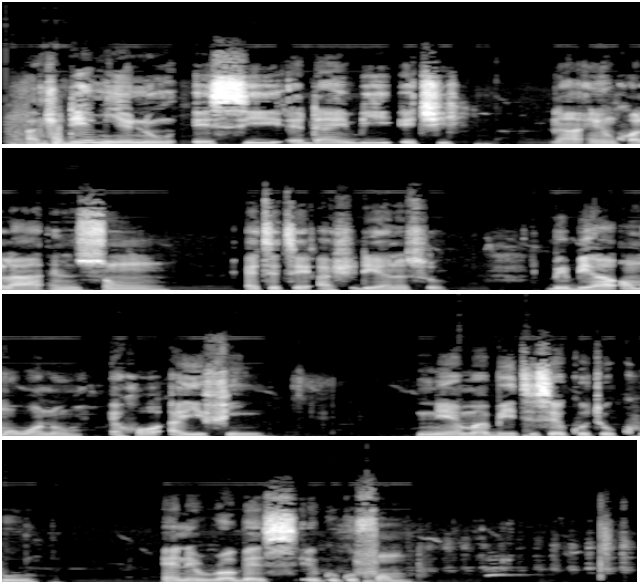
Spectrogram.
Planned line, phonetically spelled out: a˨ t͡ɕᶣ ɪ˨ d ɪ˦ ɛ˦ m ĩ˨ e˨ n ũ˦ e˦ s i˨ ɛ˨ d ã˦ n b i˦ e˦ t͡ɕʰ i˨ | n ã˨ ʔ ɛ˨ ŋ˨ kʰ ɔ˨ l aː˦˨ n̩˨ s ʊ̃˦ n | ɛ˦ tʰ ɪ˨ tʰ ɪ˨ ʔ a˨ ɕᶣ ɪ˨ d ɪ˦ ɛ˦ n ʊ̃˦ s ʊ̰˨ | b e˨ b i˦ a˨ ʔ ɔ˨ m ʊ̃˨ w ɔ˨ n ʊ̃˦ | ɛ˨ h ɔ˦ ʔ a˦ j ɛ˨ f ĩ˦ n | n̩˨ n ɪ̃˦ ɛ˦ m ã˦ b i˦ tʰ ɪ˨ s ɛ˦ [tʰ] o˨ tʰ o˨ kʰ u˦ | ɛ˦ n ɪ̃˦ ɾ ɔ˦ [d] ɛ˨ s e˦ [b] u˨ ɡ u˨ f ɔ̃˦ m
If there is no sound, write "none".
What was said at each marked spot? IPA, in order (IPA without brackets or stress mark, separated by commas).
kʰ, b, ɡ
